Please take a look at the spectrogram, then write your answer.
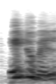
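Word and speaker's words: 'twill: Advice क्या मिल रही है, इट विल, देखो इस तरीके से जब ये लिखे होते हैं ना, प्रोनाउंसिएशन सीखो, इसको ट्विल नहीं पढ़ते।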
